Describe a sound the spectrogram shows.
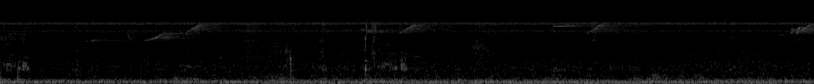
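Monkeys patter over dry leaves on the ground.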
